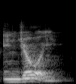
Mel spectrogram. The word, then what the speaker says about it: enjoy: segunda sílaba enjoy yo en la segunda correcto en la segunda porque así lo pronunciamos con un acento al inicio de diría enjoy pero su pronunciación es enjoy entonces en la segunda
